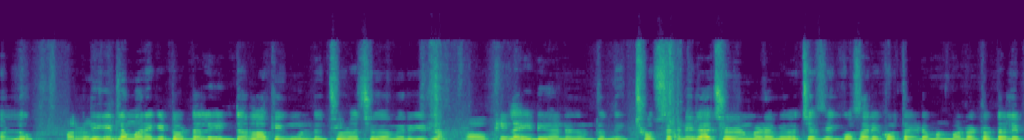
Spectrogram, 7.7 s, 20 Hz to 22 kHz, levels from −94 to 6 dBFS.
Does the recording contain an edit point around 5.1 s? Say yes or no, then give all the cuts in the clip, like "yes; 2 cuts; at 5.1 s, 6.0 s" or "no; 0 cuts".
yes; 1 cut; at 5.1 s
